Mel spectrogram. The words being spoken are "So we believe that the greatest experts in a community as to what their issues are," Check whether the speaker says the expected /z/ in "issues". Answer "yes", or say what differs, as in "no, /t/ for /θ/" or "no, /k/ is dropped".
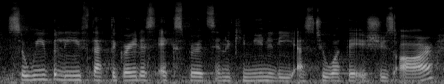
yes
